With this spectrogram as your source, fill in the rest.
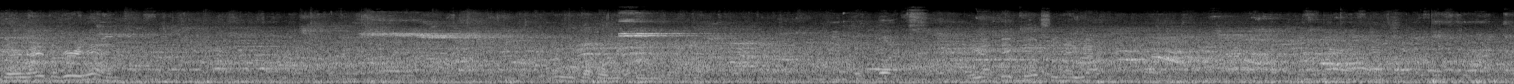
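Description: A crowd of young people chatters steadily in a large echoing hall.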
